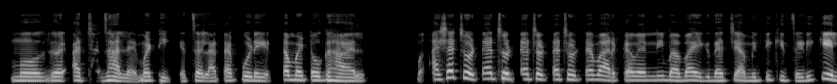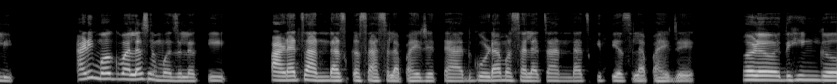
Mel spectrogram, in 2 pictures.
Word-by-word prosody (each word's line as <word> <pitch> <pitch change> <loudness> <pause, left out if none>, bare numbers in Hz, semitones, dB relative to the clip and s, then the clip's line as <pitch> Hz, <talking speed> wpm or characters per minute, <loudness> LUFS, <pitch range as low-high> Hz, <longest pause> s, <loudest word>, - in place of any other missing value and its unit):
मग 180 0 0 0.2
अच्छा 180 -4 -4
झालंय, 170 -6 0
मग 180 - +1
ठीक 160 -2 -6
आहे, - - -6
चल 170 -4 0
आता 160 +2 -3
पुढे 175 -4 0 0.2
टोमॅटो 205 -2 +1
घाल. 175 -4 0 0.5
मग - - -11
अशा 310 +7 +3
छोट्या-छोट्या, 260 -2 0
छोट्या-छोट्या 225 -1 -2
बारकाव्यांनी 190 -1 -1
बाबा 185 +1 0
एकदाची, 175 -1 -2
आम्ही 170 0 -3
ती - - -6
खिचडी 180 -2 -5
केली. 205 -11 +5 0.7
आणि 255 +6 +5
मग, 260 -3 +4
मला 240 0 +5
समजलं 180 -8 -1
की 180 -1 -4 0.5
पाण्याचा 195 +1 +6
अंदाज 180 -1 +3
कसा 175 -2 0
असला 165 - -1
पाहिजे 165 0 -1
त्यात, 165 0 -2
गोडा 185 0 +1
मसाल्याचा 175 -2 -2
अंदाज 165 0 -6
किती 180 0 -7
असला 120 - -3
पाहिजे? 80 +2 -3 0.5
हळद, 205 -2 +7
हिंग, 205 -1 -1
185 Hz, 145 wpm, -22 LUFS, 170-210 Hz, 0.7 s, हळद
